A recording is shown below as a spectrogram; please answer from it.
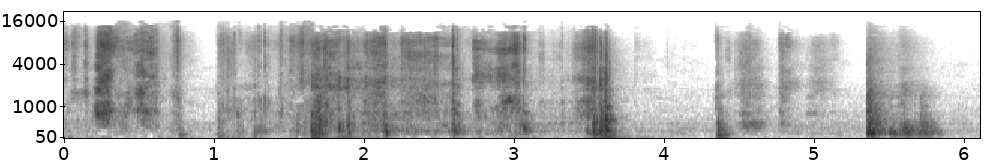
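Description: Cardboard case flaps opened and boxed card packs slid out against the cardboard, rubbing and scraping, then hobby boxes set down on the table with two knocks near the end, the second the loudest.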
